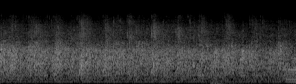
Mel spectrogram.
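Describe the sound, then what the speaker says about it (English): Audience applause for Senator Ben Cardin of Maryland, a steady wash of clapping from a crowd that holds at an even level for a few seconds with no voices over it. "Give him a big round of applause."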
